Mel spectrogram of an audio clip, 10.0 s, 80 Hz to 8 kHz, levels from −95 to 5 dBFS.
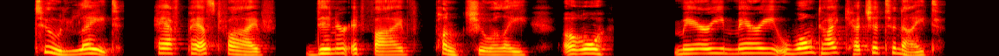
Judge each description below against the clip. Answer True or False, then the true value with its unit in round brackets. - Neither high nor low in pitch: False (225 Hz)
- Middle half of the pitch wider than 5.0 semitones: True (5.5 semitones)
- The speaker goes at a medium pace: False (110 wpm)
